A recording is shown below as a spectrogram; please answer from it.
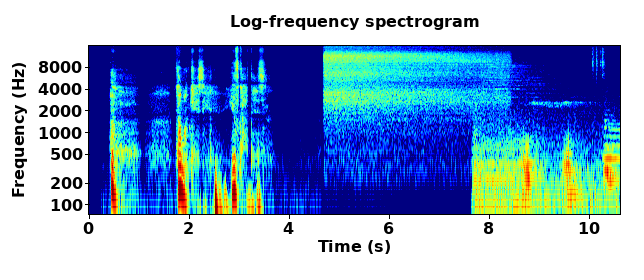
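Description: A few sighs and breaths in the first seconds, each falling in pitch. Then a steam locomotive's hiss of escaping steam starts suddenly and holds steady, fading slowly, with soft music coming in near the end.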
